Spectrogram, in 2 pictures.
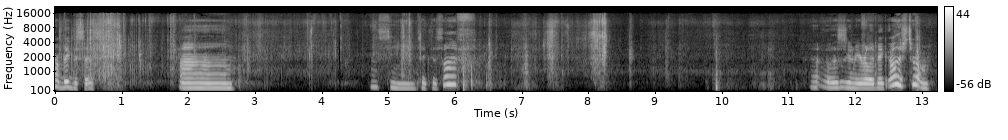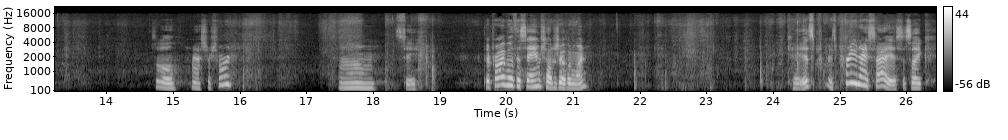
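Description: Cloth rustles and crinkles as it is unfolded and handled.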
